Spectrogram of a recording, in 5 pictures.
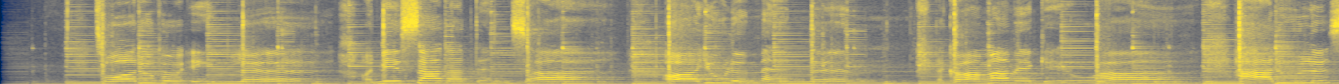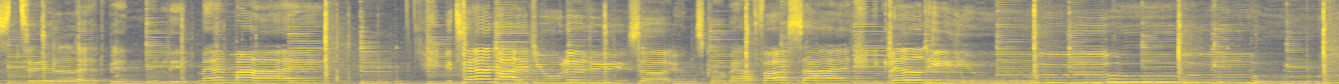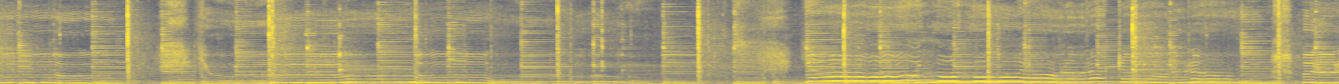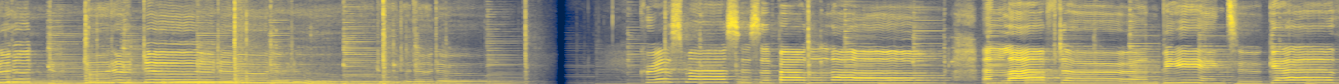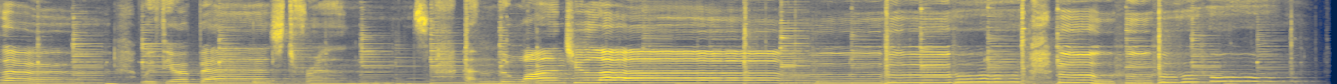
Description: • Vintersange
Solo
